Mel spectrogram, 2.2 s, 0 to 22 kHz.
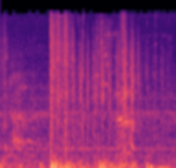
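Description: Gunfire in Call of Duty MW2 from an AK-47, a sudden burst of rapid shots breaking in partway through and rattling on with a few pauses, under some talk.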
